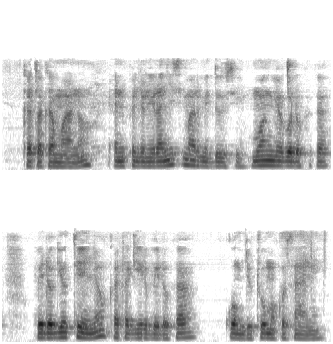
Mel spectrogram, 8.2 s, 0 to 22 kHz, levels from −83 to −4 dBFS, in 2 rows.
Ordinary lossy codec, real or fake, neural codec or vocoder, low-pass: AAC, 24 kbps; real; none; 5.4 kHz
